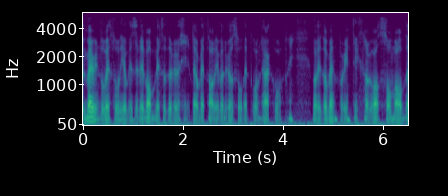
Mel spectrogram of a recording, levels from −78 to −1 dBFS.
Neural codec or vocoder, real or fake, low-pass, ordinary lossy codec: autoencoder, 22.05 kHz, a latent of 192 numbers a frame, VITS, trained on many speakers; fake; 5.4 kHz; none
